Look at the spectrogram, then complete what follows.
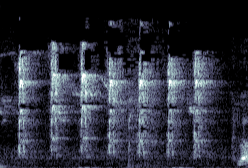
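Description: A quick series of about seven short, chirpy bird calls repeats in a steady rhythm, fairly soft, with no talking over them: a nature sound scheme on a computer, heard as the Alt key is pressed to open a menu.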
